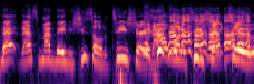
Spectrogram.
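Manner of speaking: imitating a beaming proud father; proud dad. Guest voicing her proud dad over a sale. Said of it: "he'd be like".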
